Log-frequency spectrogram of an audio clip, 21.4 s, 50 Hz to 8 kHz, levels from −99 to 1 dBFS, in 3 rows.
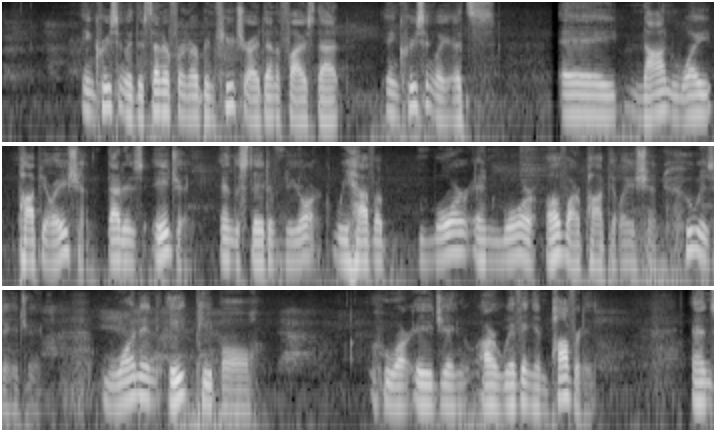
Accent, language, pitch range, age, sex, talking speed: American, English, 125-145 Hz, 40-59, male, 130 wpm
